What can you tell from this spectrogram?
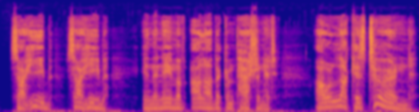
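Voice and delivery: a battered fighter crying out in hope; Afghan warrior Yar Ali. A narrator's reading. Afghan companion voiced in story.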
